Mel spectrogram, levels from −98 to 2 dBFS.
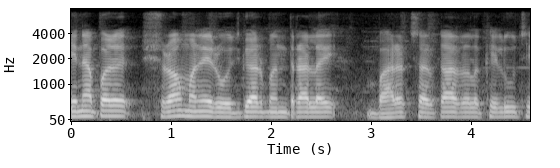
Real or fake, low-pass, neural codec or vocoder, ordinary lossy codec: real; 7.2 kHz; none; none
